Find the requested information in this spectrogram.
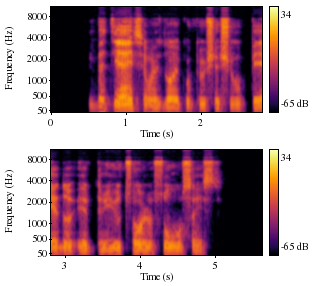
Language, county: Lithuanian, Telšiai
